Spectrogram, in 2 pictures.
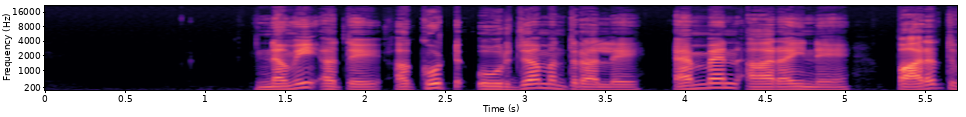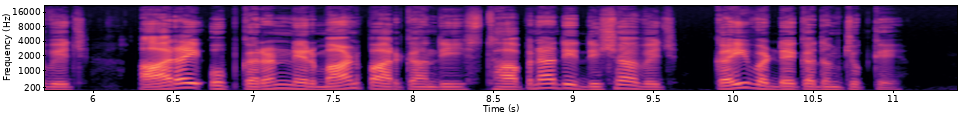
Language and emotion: Punjabi, neutral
